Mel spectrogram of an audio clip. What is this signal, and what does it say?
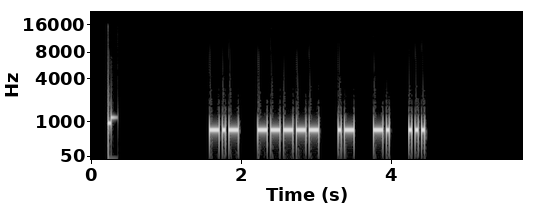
Morse code, heard as a keyed tone, about 28 wpm, spaced as for 20 wpm, 700 Hz. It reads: K0ANS
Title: USA Call Signs - 5 Characters - 2x Character Spacing - 28wpm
